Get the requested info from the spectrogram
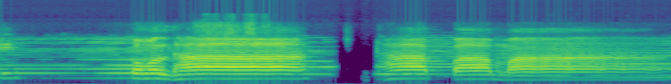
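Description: A man sings held, slow notes of a Bengali song phrase over a harmonium's steady reed tone. A held note fades over the first second, then two sung phrases follow with a brief break between them.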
